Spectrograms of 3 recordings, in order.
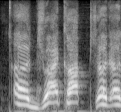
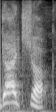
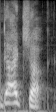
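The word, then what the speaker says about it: Dychko: It's going to be, unless it's a robbery of the, like we saw with Jermaine Franklin beating Drycock, what's his name?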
